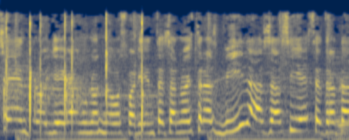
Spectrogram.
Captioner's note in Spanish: aplausos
